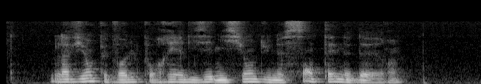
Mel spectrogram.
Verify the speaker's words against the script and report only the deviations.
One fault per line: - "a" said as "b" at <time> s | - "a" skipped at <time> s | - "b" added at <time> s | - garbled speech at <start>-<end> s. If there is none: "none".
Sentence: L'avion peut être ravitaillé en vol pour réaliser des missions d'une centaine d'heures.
- "être ravitaillé en" skipped at 1.1 s
- "des" skipped at 2.1 s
